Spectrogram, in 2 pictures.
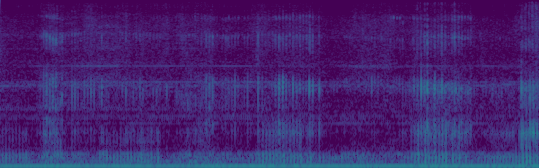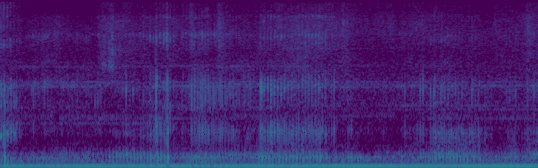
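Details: Three-legged male cat Totoshka purring steadily while eating, walking, playing and fighting with a hand, a sustained throaty rumble with soft, repeated rustles and light taps over it.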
